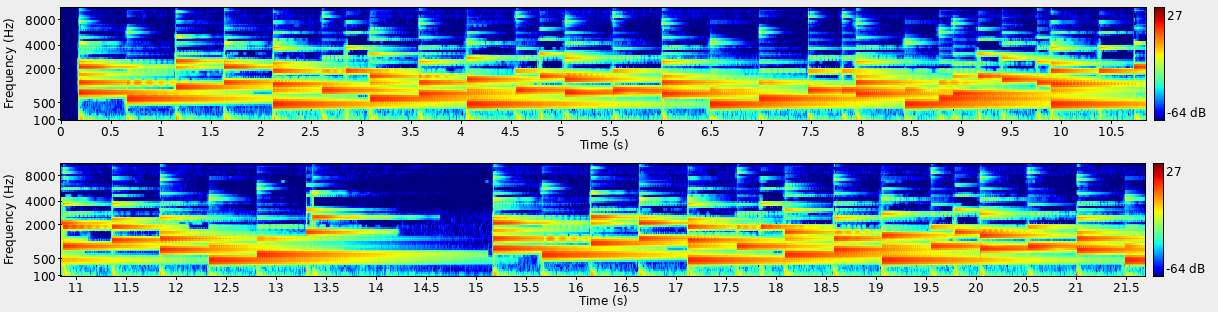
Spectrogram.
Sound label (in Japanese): オルゴール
